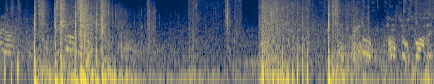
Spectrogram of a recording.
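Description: Rapid bursts of video game gunfire crackle almost nonstop through a squad firefight, loud and close, with brief lulls between volleys and a few softer clatters.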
